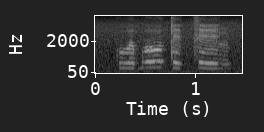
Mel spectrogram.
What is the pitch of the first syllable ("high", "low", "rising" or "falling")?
low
